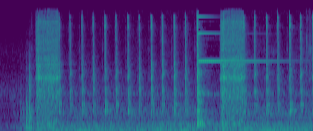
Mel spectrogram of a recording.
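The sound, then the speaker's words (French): A rhythmic mix of kitchen appliance sounds from ovens and fridges: steady mechanical ticking punctuated by two loud whooshing, whirring bursts and a brief electronic beep tone, fairly loud, with no voices. “écouter un mix de sons d'appareils de cuisine avec fours et frigos,”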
